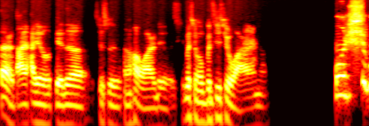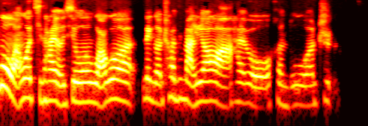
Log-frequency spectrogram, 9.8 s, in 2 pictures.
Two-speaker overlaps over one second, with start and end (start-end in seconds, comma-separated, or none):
none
